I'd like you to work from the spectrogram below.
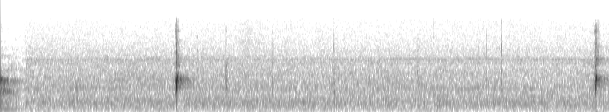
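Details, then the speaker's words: Baby hiccups: two short, sharp hiccup sounds about four seconds apart over quiet room noise. "Oh, you got the hiccups? You got the hiccups, buddy? Does it hurt?"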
